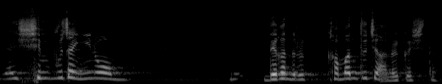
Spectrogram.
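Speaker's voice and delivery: mock curse at the manager; retold cursing. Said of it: "욕이라는 욕을 다 퍼봤습니다".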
